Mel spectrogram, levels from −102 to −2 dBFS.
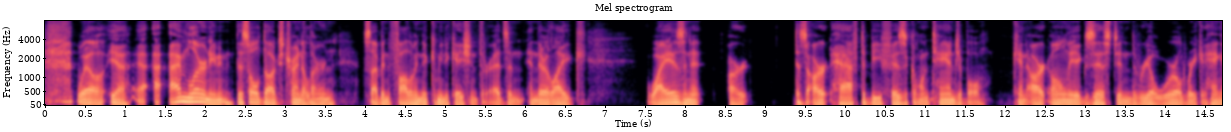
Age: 40-59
